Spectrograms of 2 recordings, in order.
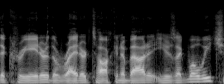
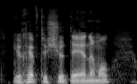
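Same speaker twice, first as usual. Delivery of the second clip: put-on, fake Russian accent. Complaining about a documentary's russian accents, quoting a character, put-on russian accent. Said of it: "they put Russian accent".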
